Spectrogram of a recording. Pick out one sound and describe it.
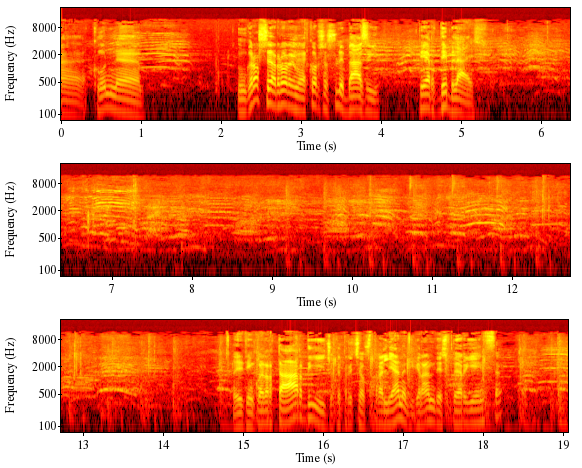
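A crowd of spectators chants and sings loudly.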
